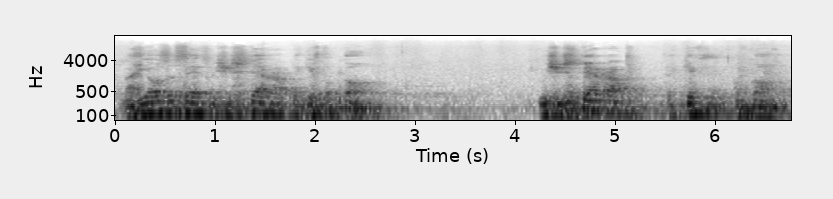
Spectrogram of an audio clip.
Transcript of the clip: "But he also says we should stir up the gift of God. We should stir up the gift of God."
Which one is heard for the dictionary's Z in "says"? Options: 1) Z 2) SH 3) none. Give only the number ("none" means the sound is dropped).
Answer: 1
